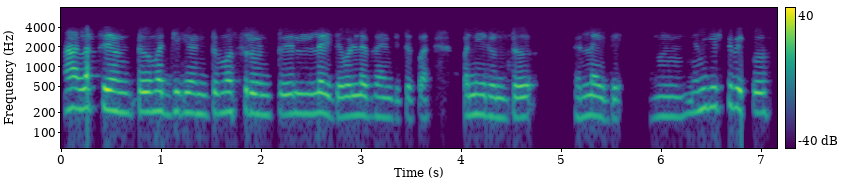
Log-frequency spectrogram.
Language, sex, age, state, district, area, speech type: Kannada, female, 60+, Karnataka, Dakshina Kannada, rural, conversation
